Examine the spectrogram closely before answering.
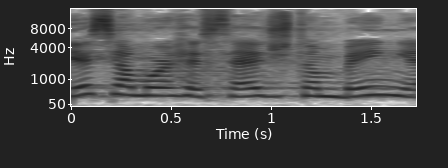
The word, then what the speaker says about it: hesed: em amor ou misericórdia, é a palavra hesed. Se tiver errado, o pastor Sidney corrige depois, tá, irmãos? A pronúncia. Mas é uma palavra que vem do hebraico, que diz hesed.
